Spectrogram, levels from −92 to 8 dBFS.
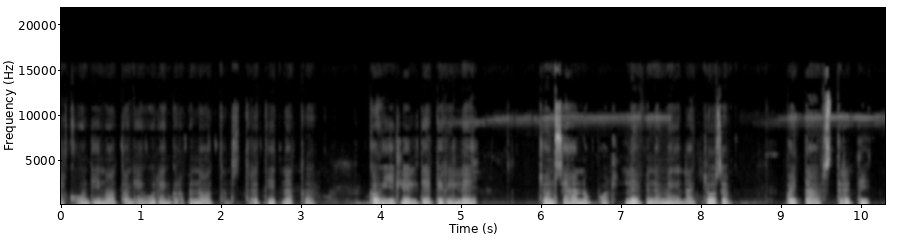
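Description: Speech with three brief clicks, at 3.97, 7.98 and 9.99 s, each a tiny stutter where a sliver of sound seems to play twice. This is overlapping chunks: the audio was handled in 2-second blocks, and at these joins each new block begins slightly before the previous one finished, so about 6.5 ms of material is repeated. That doubled fragment breaks the waveform's continuity, producing the click heard at each boundary.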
